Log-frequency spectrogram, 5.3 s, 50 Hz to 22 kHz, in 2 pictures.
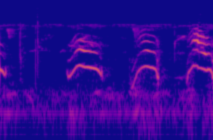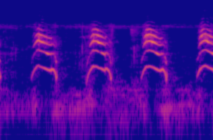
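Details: Kitten giving a run of seven insistent meows, repeated about every 0.7 seconds and growing louder, each a short arched wail rich in overtones, over a quiet hum.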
